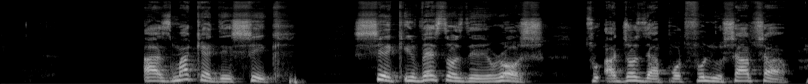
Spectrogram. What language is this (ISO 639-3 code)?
pcm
